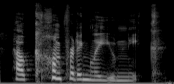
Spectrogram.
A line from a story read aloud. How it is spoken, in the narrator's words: Snape sneers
